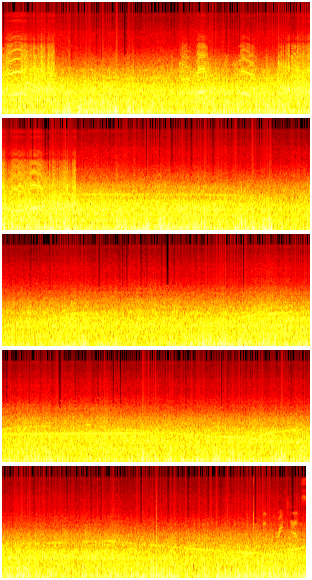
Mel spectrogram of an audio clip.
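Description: A motorcycle engine drones steadily at highway speed.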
